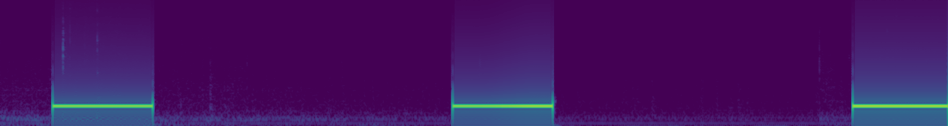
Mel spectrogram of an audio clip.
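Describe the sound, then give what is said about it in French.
Telephone ringing tone while a call is placed to someone, three steady, identical mid-pitched tones of about one second each, separated by roughly three seconds of silence, with nothing else heard. “Mais voilà, je vais directement essayer de l'appeler.”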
